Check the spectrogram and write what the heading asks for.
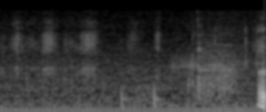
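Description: Marker pen writing on a whiteboard: a run of short, faint strokes as a word is written out.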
